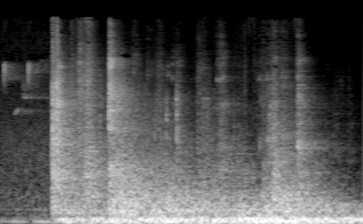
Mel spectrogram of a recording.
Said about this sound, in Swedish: Dörren gnydde och bakom den öppnades ett mörker.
